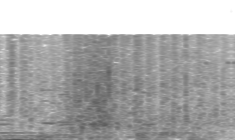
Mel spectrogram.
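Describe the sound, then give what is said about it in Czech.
A pigeon coos in low, soft, throaty murmurs over a steady bed of rustling background noise. No one speaks. “Već mu je pretila smrt od davljenja, kad bi dolete jedan golub i stade na obalu da se napije vode.”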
